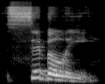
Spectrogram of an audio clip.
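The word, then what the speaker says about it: Cybele: see what we have it's pronounced Sibley Sibley also called Magna Mata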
